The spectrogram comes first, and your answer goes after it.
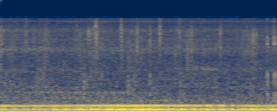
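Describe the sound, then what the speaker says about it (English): A Ford Focus ST with a Ford Performance sport exhaust burbles steadily at idle, a deep, throaty, low rumbling pulse that stays constant and close throughout. "oh my god, this exhaust sounds so good."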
